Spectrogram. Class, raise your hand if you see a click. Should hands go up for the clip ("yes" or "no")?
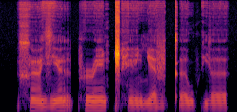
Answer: yes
